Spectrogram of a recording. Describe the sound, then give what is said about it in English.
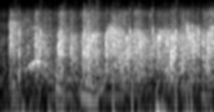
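An audience at a startup founders and investors event applauds with steady, dense clapping that lasts about two seconds. “So, quick round of applause for Annie.”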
